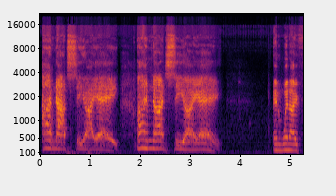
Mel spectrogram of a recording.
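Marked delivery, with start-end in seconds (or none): 0.0-3.6 mock very slow, dragged-out, high screaming. Retelling how a neighbor screamed in the street: imitating someone screaming. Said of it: "he's screaming at me".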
